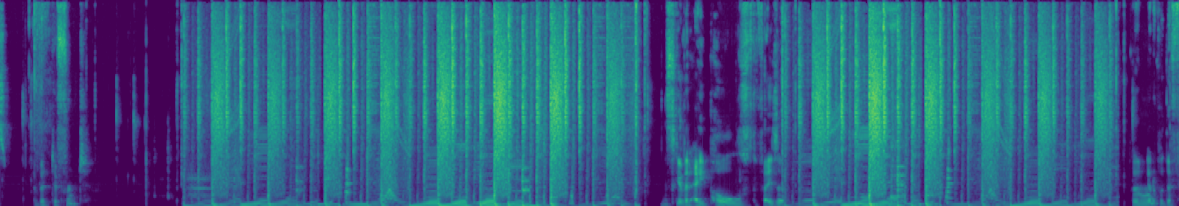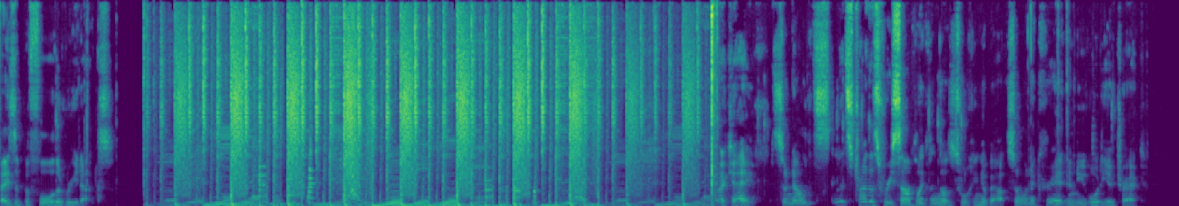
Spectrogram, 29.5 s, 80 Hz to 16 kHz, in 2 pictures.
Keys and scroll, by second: 3.3 space, 8.0 space, 9.8 space, 14.9 space, 23.6 space.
